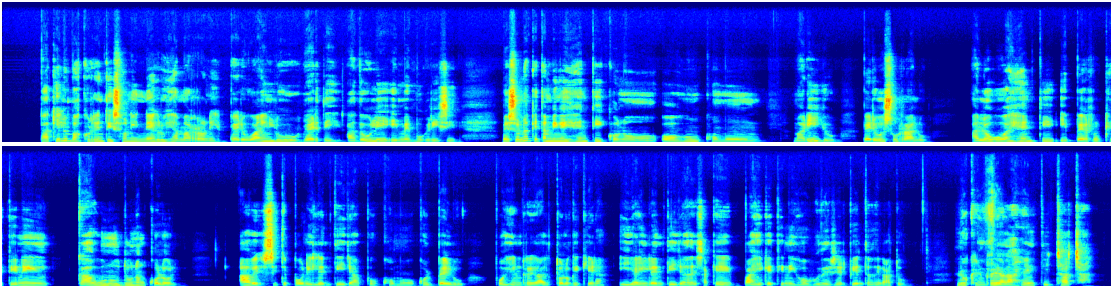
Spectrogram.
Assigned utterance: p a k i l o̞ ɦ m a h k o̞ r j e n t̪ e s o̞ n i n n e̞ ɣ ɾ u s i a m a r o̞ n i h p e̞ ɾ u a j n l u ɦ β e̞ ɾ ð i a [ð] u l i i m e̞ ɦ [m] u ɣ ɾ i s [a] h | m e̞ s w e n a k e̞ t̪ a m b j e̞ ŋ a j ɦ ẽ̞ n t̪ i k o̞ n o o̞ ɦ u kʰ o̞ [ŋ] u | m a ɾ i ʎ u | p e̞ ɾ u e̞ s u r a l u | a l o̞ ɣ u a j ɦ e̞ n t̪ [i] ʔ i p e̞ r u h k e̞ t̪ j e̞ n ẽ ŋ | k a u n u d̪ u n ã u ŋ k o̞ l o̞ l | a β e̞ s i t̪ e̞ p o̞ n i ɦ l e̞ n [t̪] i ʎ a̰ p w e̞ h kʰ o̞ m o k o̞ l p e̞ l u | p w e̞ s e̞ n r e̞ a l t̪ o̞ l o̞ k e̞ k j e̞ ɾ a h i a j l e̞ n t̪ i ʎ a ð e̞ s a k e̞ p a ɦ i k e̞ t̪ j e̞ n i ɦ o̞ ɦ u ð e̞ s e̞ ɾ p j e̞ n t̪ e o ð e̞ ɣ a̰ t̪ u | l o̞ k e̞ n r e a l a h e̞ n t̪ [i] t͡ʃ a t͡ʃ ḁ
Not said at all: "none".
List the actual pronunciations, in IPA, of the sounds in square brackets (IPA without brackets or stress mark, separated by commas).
ð, m, i, m, i, t̪, i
